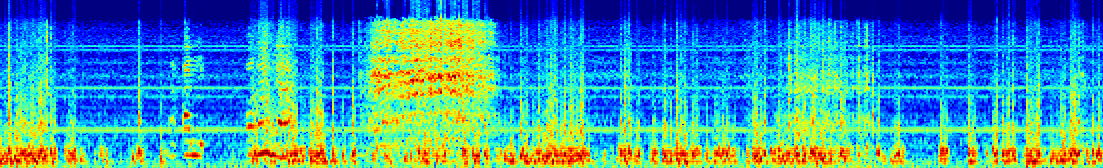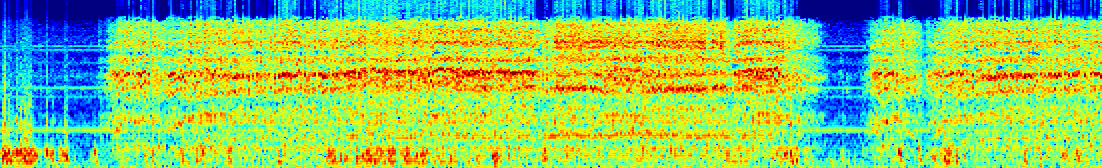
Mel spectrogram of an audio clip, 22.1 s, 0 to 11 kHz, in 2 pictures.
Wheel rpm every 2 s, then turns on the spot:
0, 20, 50, 0, 10, 10, 120, 160, 160, 90, 120.
4-6 8-10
